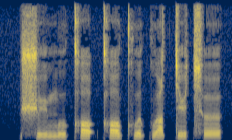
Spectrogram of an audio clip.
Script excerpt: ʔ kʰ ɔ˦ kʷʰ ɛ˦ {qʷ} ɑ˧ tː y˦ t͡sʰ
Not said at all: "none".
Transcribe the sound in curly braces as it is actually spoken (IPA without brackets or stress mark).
kʷ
